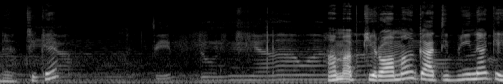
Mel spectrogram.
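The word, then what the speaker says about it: كِرَامًا كَاتِبِينَ: جیسا کاف پڑھیں گے تب اخفا ہوگا. آپ ہجے کرتے وقت میں میم 2 زبر من نہیں کریں گے، کیونکہ ہم کاف نہیں پڑھے. جب ہم کاف کے ہجے کریں گے تب ہم اخفا کریں گے، ٹھیک ہے.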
